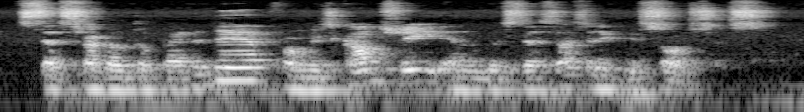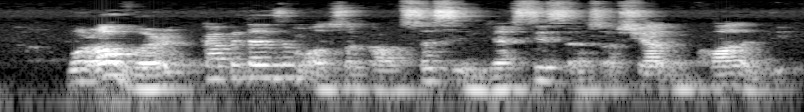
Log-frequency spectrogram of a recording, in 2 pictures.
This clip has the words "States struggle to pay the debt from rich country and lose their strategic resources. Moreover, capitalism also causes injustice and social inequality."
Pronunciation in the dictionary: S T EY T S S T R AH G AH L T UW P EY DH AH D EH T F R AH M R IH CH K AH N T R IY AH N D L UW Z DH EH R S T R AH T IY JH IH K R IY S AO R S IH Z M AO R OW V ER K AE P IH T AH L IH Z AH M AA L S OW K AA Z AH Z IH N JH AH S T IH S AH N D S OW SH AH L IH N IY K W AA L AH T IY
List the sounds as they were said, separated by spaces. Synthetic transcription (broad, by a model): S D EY T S S T R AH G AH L T UW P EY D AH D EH F R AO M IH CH K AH N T R IY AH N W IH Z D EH S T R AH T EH JH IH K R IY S AO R S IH S M AO R OW V ER K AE P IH T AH L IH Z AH M AA L S OW K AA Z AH S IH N JH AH S T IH S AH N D S OW SH AH L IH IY K W AA L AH T IY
